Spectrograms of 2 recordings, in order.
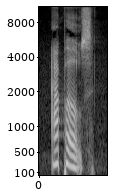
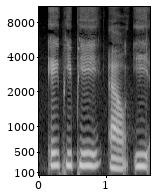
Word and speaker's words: apple: 好，接下来我们讲 fruits apples A P P L E S 苹果。这边大家注意一下，那个 A 的声音是 a，不要念成 A，不是 apple，是 apple，那个舌头稍微向下压。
